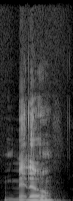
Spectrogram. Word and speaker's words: meno: Meno? It's a verb. Our, a our transliteration would be M E N O with a long O, meno.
